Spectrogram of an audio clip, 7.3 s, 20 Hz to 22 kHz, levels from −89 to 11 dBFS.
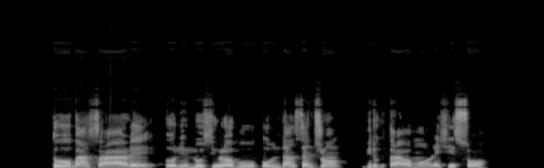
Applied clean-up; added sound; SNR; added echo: none; none; none; none.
